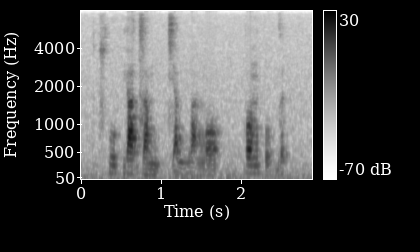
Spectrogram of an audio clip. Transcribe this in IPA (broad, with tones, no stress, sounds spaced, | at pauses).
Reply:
t͡sʰ u˥˧ h j a˦ d͡z a˧ m i˨ ʔ t͡ɕ a˨˩ w ŋ w a˨˩ ŋ ɔ˧ | k ɔ˦ n k o˨˩ ɡ ə˦ t̚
